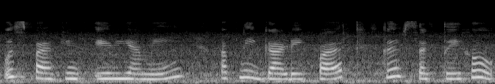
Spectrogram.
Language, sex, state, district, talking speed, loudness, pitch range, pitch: Hindi, female, Haryana, Rohtak, 120 wpm, -16 LUFS, 255-310 Hz, 265 Hz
